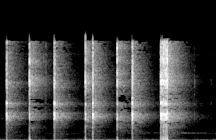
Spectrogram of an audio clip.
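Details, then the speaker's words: Motorcycle starter relay bench-tested with a battery and a multimeter for continuity: six crisp evenly spaced clicks, then a sharper snap as the copper contacts close when the battery lead is connected; relay switching normally. "Jika saya tancapkan kabel satunya tadi yang terhubung di aki, dia akan berbunyi cetik seperti ini."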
